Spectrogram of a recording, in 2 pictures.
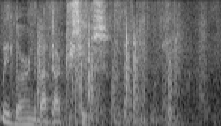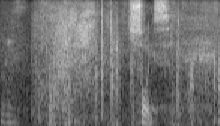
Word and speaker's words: Seuss: Seuss sois he pronounce his last name sois but he decided to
